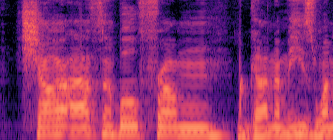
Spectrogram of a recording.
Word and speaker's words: Char: I know it's like Shah, but like I can't help pronounce it. I can't help pronounce it. I can't help but pronounce it Shar sometimes.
